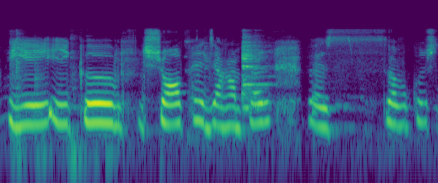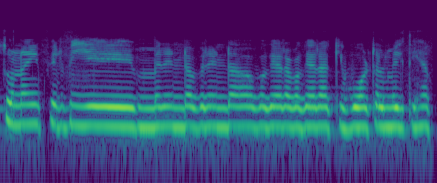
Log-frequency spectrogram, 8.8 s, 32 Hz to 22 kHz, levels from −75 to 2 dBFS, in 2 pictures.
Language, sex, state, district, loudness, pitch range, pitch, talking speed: Hindi, female, Uttar Pradesh, Budaun, -18 LUFS, 240-265 Hz, 245 Hz, 125 wpm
